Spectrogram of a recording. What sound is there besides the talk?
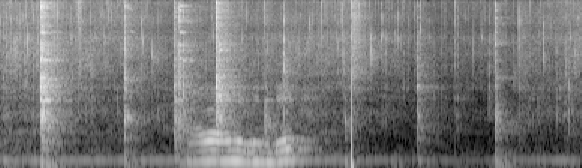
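garlic and fennel seeds frying in pan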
